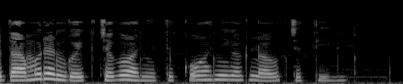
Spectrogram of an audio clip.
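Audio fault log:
Throughout: MP3 compression, likely at a low bitrate around 32 kbps, plainly audible as watery, swirly speech with nothing above 8.4 kHz. Starved of bits, the encoder drops weak frequency lines frame by frame, so a spectrogram shows flickering speckled gaps beneath a hard 8.4 kHz ceiling.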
